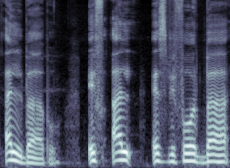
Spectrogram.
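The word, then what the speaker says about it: الباب: Then lam of alif lam will be pronounced, because huruf qamariyah are not pronounced with tip of tongue, but lam is pronounced with tip of tongue.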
